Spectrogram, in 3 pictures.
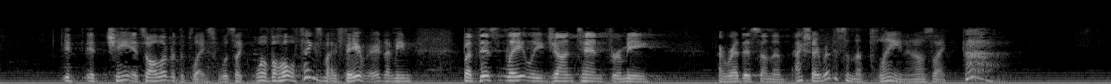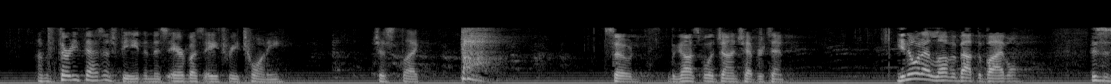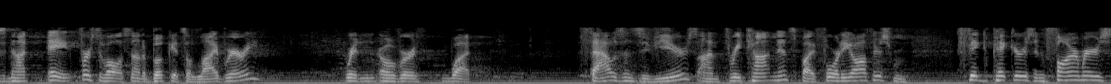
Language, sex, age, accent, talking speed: English, male, 40-59, American, 180 wpm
